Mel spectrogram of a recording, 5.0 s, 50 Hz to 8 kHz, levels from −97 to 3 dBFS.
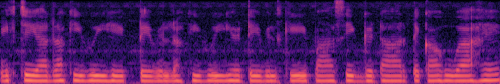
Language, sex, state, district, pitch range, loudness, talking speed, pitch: Hindi, female, Uttar Pradesh, Deoria, 175-180 Hz, -31 LUFS, 215 wpm, 180 Hz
